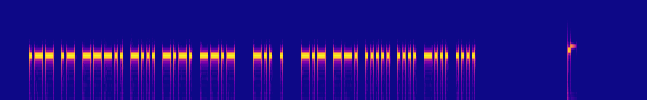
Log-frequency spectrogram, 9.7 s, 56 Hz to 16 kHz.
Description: Morse code, heard as a keyed tone, about 32 wpm, 700 Hz. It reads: WA8BCQ DE KG5HBH
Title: USA Callsign DE Callsign - 6 Characters - 30wpm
